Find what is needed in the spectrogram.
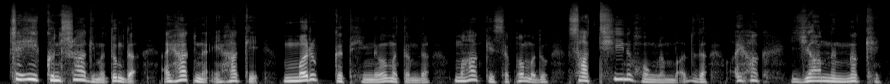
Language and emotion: Manipuri, surprised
